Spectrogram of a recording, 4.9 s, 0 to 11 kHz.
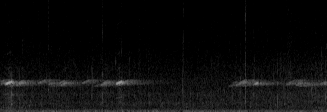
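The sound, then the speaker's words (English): A faint, high-pitched chorus of spring peeper frogs calling at night by a stream in light rain at about 65 degrees, their peeps blending into a steady shrill drone that pauses briefly midway, over a low background rumble. “The Hunt for the Elusive Peeper”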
